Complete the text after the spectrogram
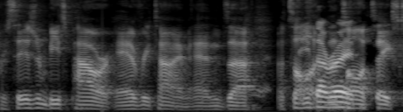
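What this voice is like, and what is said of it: Irish accent impression. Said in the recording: “Hopefully that Irish accent wasn't too bad there... that was an Irish accent... It was supposed to be Conor McGregor. I didn't doll it up too much there”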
